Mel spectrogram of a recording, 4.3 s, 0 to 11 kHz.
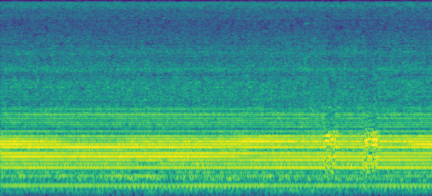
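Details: Alita 60 diaphragm air pump test-run during a rebuild: strong, even buzzing hum with no flutter or rattle, faint lawnmower behind; both sides good, lots of air, running healthy.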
